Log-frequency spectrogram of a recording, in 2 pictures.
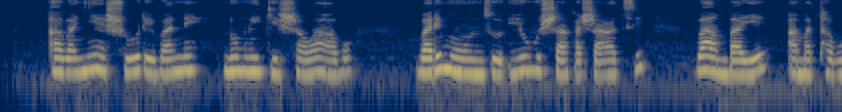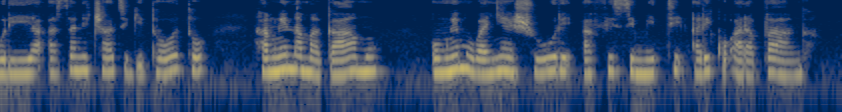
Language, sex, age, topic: Rundi, female, 25-35, education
